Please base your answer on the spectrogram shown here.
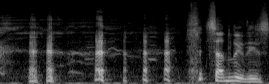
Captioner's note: laughs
